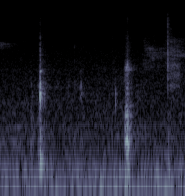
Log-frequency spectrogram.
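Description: Plastic punch head of a We R Memory Keepers Planner Punch Board being clicked into its slot. There is a sharp click about half a second in and a softer one about a second later.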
